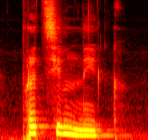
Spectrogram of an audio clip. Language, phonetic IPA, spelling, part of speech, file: Ukrainian, [prɐt͡sʲiu̯ˈnɪk], працівник, noun, Uk-працівник.ogg
- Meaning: 1. employee, worker 2. toiler (hard-working person)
